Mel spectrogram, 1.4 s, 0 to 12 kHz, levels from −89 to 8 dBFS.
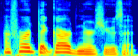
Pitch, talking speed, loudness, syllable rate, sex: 130 Hz, 260 wpm, -16 LUFS, 7.8 syllables/s, male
